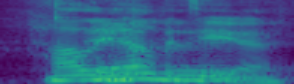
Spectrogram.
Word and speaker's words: Palihapitiya: Polyhopatiya. Chamath Palihapitiya.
